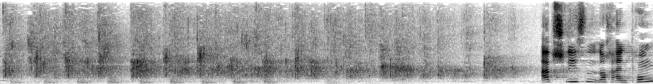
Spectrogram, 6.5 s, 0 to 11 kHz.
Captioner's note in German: Beifall CDU und BÜNDNIS 90/DIE GRÜNEN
